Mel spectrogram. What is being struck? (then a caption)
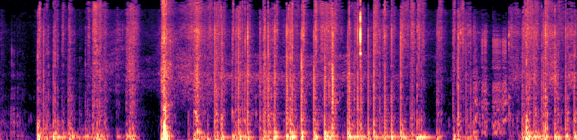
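Inflated latex balloon with confetti inside. Long red nails and fingertips knock and tap on a clear, hollow, inflated latex balloon with confetti inside. The result is a dense run of quick, soft, hollow thumps, deep and muffled with almost no brightness, each dying away almost at once, with a short pause near the middle.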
